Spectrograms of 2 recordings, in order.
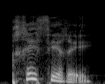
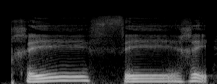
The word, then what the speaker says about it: préférer: Préférer. Okay, here accent aigu, so E, accent aigu, the same one, E as well, okay. Préférer.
